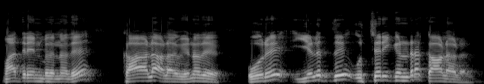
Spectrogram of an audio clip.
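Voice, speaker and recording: A man with a fairly high, fairly bright voice teaches an exam-prep grammar lesson at normal speed. He poses questions and answers them himself, repeats key points, and often checks that listeners are following.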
